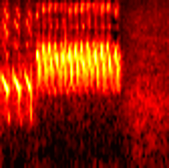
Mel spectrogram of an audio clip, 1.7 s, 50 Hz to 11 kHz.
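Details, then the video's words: Timbrado Español canary, a male born in 2018 and rated 83 points, singing on a sunny day: three quick falling notes, then a fast buzzy rattle of about fifteen even pulses that stops abruptly. "The most PLEASANT Canary training song"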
